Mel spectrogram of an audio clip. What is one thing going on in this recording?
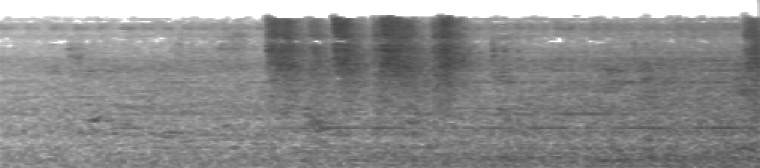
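An electric locomotive rumbles as it starts to roll away.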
